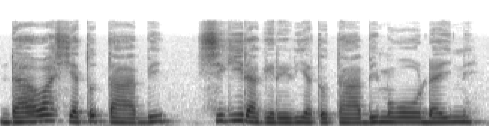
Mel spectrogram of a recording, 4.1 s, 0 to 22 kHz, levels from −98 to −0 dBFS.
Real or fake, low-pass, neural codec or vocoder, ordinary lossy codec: real; 10.8 kHz; none; none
